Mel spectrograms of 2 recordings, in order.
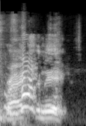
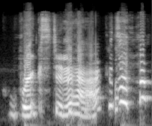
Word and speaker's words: Braxton Hicks: Braxton Hicks? Brixton Hacks. That's how she would pronounce it.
